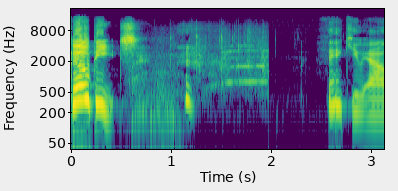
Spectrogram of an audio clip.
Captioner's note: applause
